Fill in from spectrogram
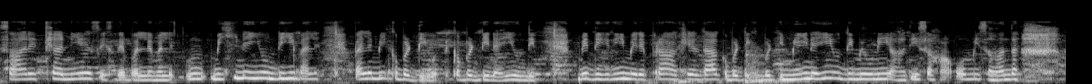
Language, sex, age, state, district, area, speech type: Dogri, female, 18-30, Jammu and Kashmir, Reasi, rural, spontaneous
